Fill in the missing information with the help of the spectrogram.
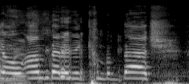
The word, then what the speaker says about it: Cumberbatch: I thought his name was Cumberpatch. – That's what I thought, too. – Like a cucumber patch. – Benedict Cucumber Patch. – Wait, have you ever seen the videos of him pronouncing penguin? – No. – So funny. – How does he say it? – He says it as Ponguin? – Ponguin. Oh, what? His name's Cumberbatch?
